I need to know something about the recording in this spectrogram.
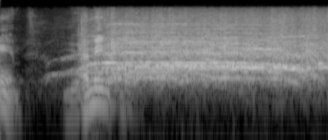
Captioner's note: cheers and applause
